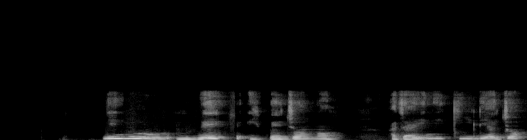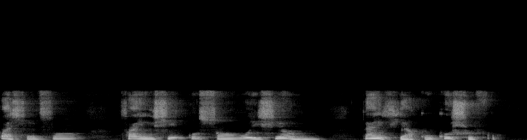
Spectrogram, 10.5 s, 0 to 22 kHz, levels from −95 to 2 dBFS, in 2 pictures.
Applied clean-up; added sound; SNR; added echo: neural mask model DeepFilterNet 3.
